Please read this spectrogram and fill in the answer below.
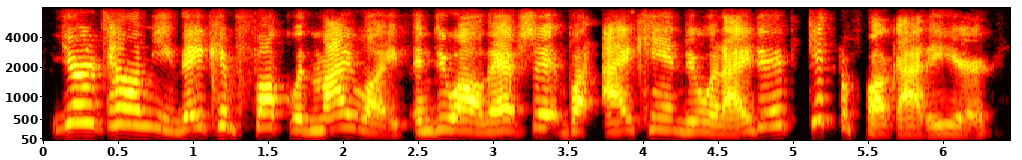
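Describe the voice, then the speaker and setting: A woman's voice: a little high, lively intonation, normal speed, a bit bright, dull audio. A woman venting candidly and casually as host, blunt and profane, leaning hard on repeated phrases for emphasis. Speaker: host of a live commentary show.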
